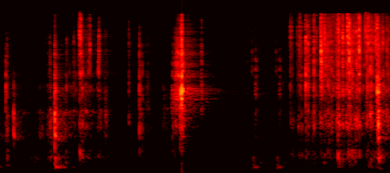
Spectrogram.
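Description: Plastic toy pieces rattle and crinkle in a plastic bag.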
